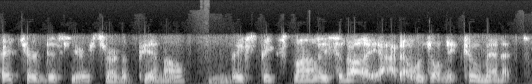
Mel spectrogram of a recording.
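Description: With a Newfoundland accent, a man speaks over noticeable background noise. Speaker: caller. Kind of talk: call-in opinion. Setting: phone call.

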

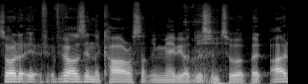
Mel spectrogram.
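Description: Here a man talks at a very fast pace with an Australian accent. His voice is fairly low, with fairly even intonation. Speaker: radio host and metal vocalist. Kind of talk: casual chat. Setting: in person, drinking beer.

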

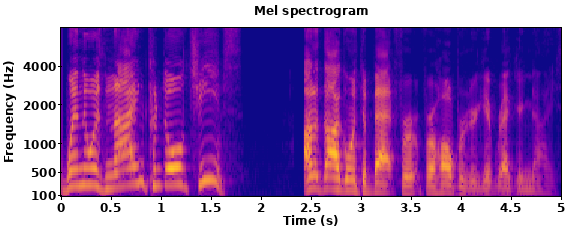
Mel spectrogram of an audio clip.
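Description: The speaker moves at a fairly quick pace. Their pitch swings very widely. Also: man, high pitch for a man, very clean recording, silent background. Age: 60s. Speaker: Native affairs podcast host. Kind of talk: solo commentary monologue. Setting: studio. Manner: halting, with many repetitions and fillers.

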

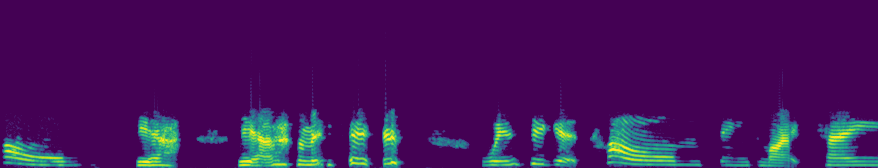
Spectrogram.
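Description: Someone with an American accent speaks very slowly with lively intonation and long, frequent pauses. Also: woman, high pitch for a woman. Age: 40s. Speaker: mother of a sick baby. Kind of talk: interview about personal experience.

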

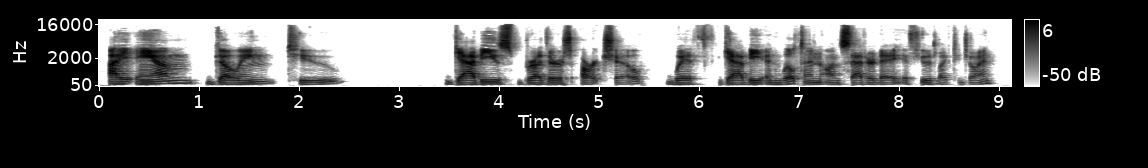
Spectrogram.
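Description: Speaking very slowly with an American accent, a man keeps a medium pitch and fairly even intonation while his loudness swings widely, all on a very clean recording with a silent background. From New York. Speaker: podcast co-host. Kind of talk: casual chat.

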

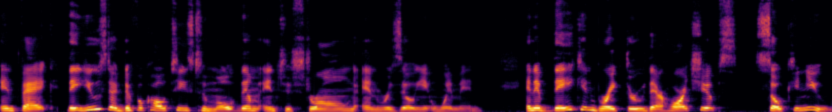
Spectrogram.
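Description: A woman speaks at a moderate pace in an ordinary speaking voice, her medium pitch showing ordinary variation, on a very clean recording with a silent background. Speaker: podcast host. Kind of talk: podcast interview intro and conversation. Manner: upbeat, motivational.

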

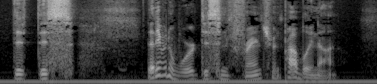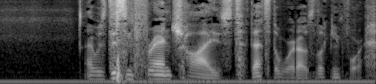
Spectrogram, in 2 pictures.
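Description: A man with a very deep, low voice and vocal fry talks at a fairly quick pace, broken by long, frequent pauses. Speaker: radio host. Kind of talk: opinionated radio monologue, angry rant. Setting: studio. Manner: animated, impassioned, ranting.

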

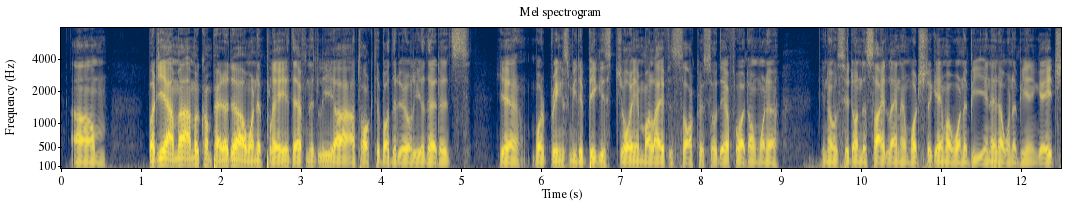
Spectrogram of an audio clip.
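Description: In a German accent, a man talks very fast with a very deep, low voice and fairly even intonation, the sound dry and close with no echo over a quiet background. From Germany. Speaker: college soccer goalkeeper. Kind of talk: interview. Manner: halting.

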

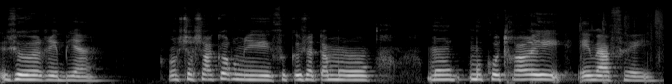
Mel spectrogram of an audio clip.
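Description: Very slow speech in a dark, mellow tone, with monotone, flat intonation and long, frequent pauses. The recording is very clean and the background silent. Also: woman, fairly high pitch for a woman. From northern France, Lille area. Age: 20s. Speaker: young woman with Down syndrome. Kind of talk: interview. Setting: at home. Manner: halting.

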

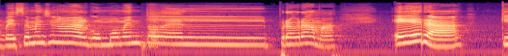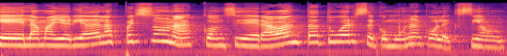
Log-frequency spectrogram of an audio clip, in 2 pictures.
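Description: A woman's raised, projected voice, high in pitch with a bright, sharp tone, ordinary pitch variation and a very slow pace. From Puerto Rico, Trujillo Alto. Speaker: podcast co-host. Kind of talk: casual chat. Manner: laughs a lot.

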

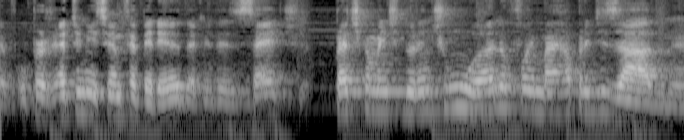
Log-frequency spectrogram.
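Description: Over noticeable background noise, a man with a non-native accent speaks at a fairly high pitch and moderate pace. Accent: foreign, non-Brazilian. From Paraguay, Asunción. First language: Spanish (speaking Portuguese). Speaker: e-commerce marketing manager. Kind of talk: interview.

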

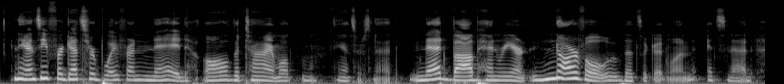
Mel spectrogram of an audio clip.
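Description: A woman at medium pitch and moderate pace, animated in tone, with ordinary pitch variation and hardly any pauses. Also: big swings in loudness. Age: 20s. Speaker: podcast host. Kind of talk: casual solo podcast chat. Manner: animated, frequent laughter.

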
